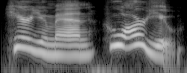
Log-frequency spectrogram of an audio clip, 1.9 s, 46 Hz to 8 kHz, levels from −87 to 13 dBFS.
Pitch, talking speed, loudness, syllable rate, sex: 230 Hz, 190 wpm, -15 LUFS, 4.8 syllables/s, female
